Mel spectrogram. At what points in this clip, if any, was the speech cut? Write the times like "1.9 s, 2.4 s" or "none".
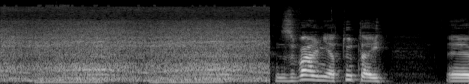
2.7 s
